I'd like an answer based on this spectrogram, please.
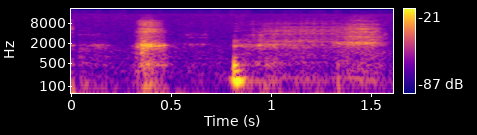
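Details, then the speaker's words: Noisy breaths with a brief snorting rattle from Kona, an old dog, snoring or snarling in a quiet room; owner thinks his mouth is dry: snoring. "you can hear kona snoring or snarling i think his mouth is dry it's an old it's an old people thing"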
